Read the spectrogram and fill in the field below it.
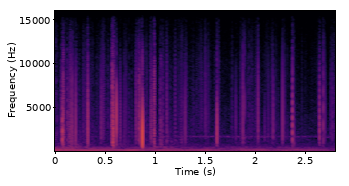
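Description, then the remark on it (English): Static from the speakers of a still-spinning record player in an apartment crackles steadily over a low electrical hum, with irregular sharp pops and clicks scattered throughout, fairly quiet, with no voices or music. “Anna's record player was still spinning, with just static coming out of the speakers”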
